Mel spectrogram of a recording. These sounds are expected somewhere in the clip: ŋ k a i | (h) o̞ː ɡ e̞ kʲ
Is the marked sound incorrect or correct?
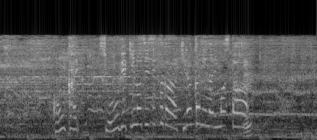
incorrect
